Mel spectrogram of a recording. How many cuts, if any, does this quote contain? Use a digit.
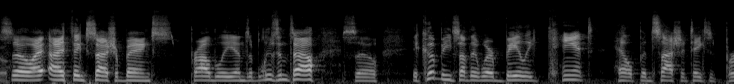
2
